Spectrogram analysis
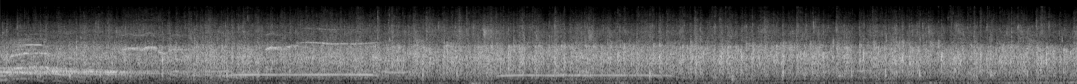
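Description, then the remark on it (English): A large festival audience claps steadily and loudly throughout, with scattered whoops and cheers rising above the dense applause, sending off a speaker who is leaving to catch a train. “Paul is having to run for a train, so send him out with a big cheer as we come back.”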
